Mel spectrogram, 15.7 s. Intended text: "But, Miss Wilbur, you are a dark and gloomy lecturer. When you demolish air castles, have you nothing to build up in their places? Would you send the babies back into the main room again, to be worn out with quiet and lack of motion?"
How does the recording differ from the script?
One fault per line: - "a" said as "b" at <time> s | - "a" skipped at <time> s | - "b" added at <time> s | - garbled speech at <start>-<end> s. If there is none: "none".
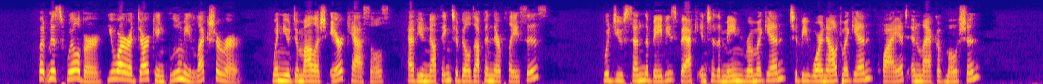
- "with" said as "again" at 12.6 s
